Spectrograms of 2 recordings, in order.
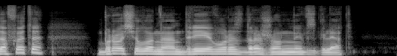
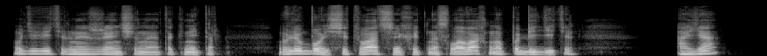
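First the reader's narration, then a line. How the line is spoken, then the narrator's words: Sad inner thought. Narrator (Russian): грустно подумала тогда Мария Федоровна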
